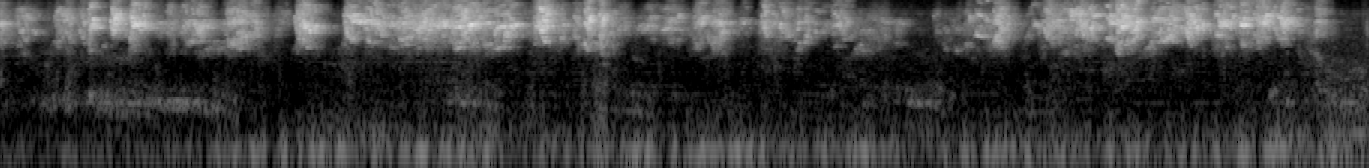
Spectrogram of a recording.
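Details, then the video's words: Lovebird chattering in scratchy high bursts repeated rapidly, with a quieter lull midway before the calls resume. "Love Bird"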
